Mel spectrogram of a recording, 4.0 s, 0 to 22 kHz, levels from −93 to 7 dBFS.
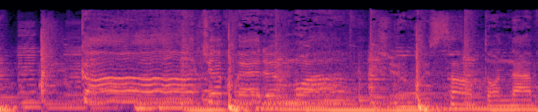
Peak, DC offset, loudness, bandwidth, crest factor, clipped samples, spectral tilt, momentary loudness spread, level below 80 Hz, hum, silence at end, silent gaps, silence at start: -2 dBFS; under 0.1%; -20 LUFS; 16.5 kHz; 16 dB; under 0.1%; -5 dB/octave; 4 LU; -24 dBFS; none; 0 s; none; 0 s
